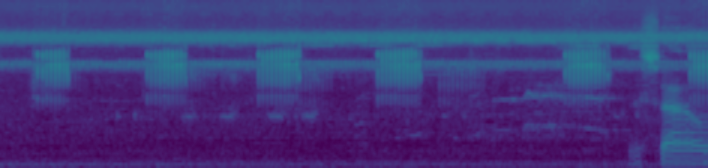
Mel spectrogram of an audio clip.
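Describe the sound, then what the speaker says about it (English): Frogs calling at dawn in the foggy, damp countryside of rural Thailand: repeated bursts of pulsed croaking roughly once a second, set against a steady insect drone, with a sharper rising call near the end. "But frogs also, can you hear them?"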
